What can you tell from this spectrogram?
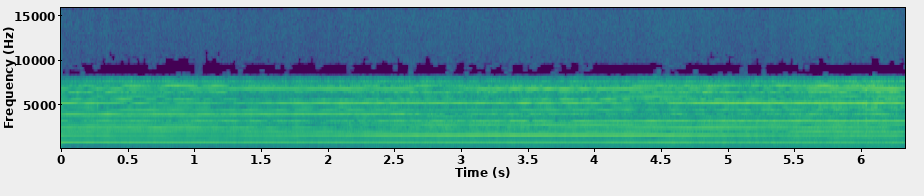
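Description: The 1.5 kW spindle of a CNC wood router whines steadily while a 6 mm two-flute conical cutter mills through solid wood along a contour, taking 3 mm per pass.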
